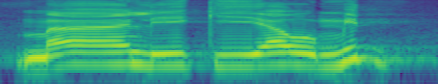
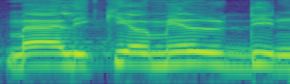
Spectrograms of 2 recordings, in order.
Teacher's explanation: Tu alif lam syamsiah. Alif lam syamsiah, maka dia ada sabdu untuk hilangkan bunyi lam.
